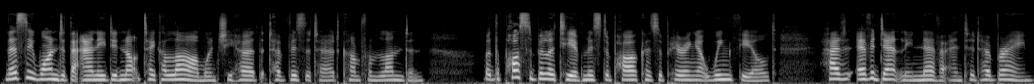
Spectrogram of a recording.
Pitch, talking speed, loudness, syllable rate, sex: 210 Hz, 190 wpm, -19 LUFS, 6.0 syllables/s, female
